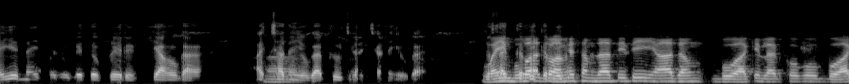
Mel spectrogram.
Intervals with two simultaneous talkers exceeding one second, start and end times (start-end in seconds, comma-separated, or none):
4.8-6.6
